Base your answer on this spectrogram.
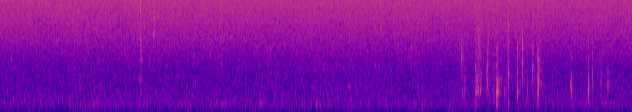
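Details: High-pitched twittering from bats in an attic, checked for unexplained noise: a long string of fine, rapid chirps in the first half, then a cluster of sharp knocks and scraping taps near the end.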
